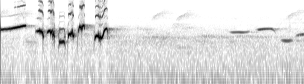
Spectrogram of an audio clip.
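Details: Female white-rumped shama stimulating the male: a bright whistle opens into five or six quick, loud, rhythmic notes, then fading soft whistles.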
